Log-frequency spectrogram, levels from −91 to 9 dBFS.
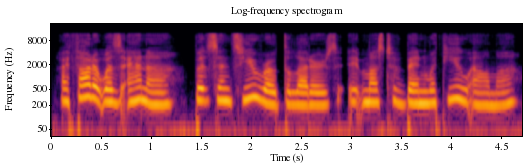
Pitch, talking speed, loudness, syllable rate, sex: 235 Hz, 230 wpm, -16 LUFS, 5.3 syllables/s, female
